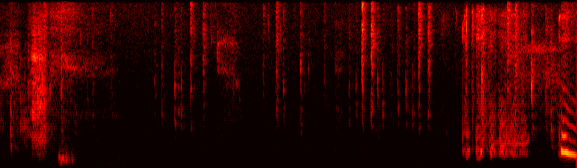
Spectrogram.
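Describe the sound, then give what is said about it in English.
Credit card details are typed on a computer keyboard in quiet, irregular bursts of light key clicks separated by short pauses, with louder, denser activity near the end. “Yeah, so I'm putting in the credit card information right but now.”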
